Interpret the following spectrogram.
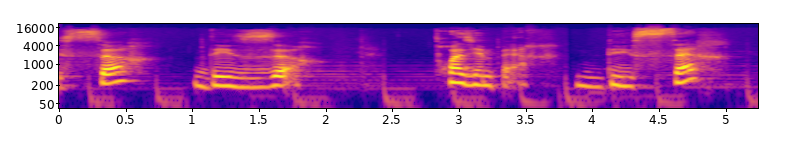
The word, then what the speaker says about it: dessert: la différence des sœurs des heurs trisème paire dessert désert dessert déser des der et enfin la dernière ils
